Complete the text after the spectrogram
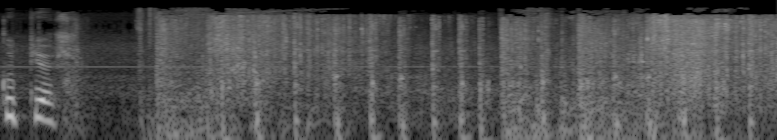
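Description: Footsteps clatter quickly on wooden boards.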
